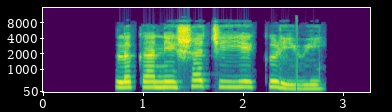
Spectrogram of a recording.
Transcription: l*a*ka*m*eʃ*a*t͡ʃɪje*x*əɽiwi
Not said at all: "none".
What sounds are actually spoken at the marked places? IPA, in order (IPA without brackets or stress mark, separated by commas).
ə, n, a, k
